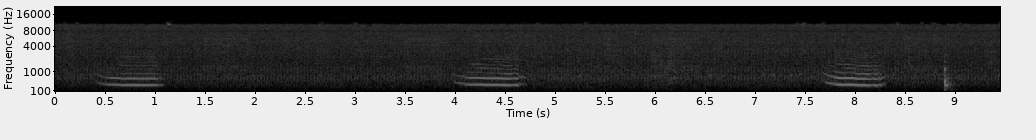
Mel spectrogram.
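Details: A sleeping cat snores with three drawn-out, whistling, slightly falling nasal tones about four seconds apart, quiet breathing in between and a single soft click near the end.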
